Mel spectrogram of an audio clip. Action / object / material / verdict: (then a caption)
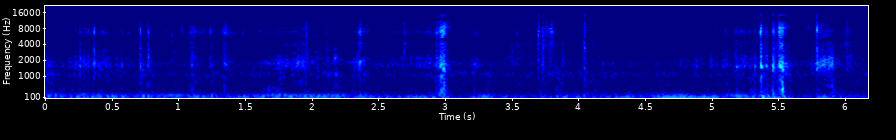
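scrape / glycerin soap bar cut with a metal blade / glycerin soap / none. A solid translucent green glycerin soap bar held in the hand is carved into long strips with a metal blade, giving soft scraping and cutting sounds. Sharp, bright clicks and crackles cut through the scraping over a steady low hum, with one louder snap near the middle and another cluster toward the end.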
